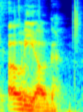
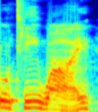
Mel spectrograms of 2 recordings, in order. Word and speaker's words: Otyugh: It's Odyug. how do you spell it? Otyugh.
